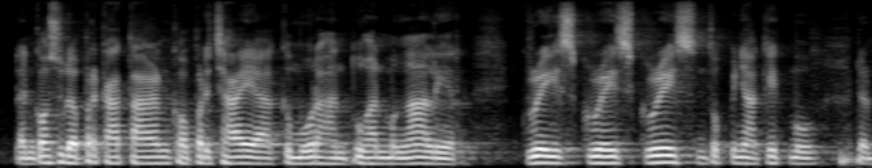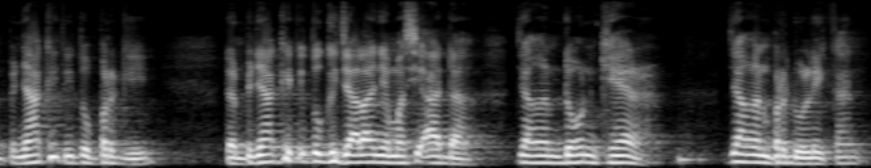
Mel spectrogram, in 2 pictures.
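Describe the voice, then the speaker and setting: A middle-aged male pastor preaching a lively sermon, swinging from quiet musing to loud urging and acting out chatty dialogues. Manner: animated, swings from low musing to loud exhortation; acts out dialogues with God in a chatty tone.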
